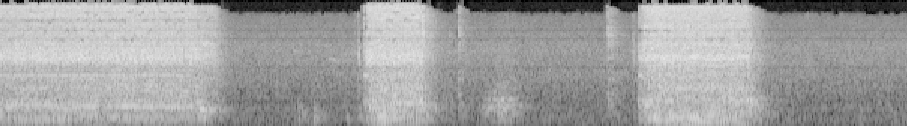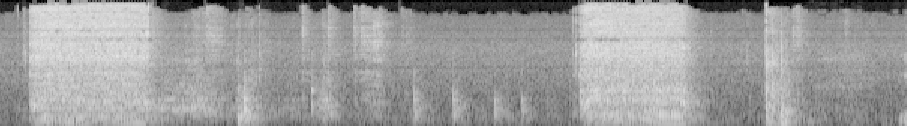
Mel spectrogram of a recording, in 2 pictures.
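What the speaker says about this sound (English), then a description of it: "This is a countersink, and here's what we're going to use it for." A drill spinning a countersink bit for hinge holes in a model runs in several loud bursts of high whirring, each one to two seconds long, separated by pauses with light clicks and handling taps.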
